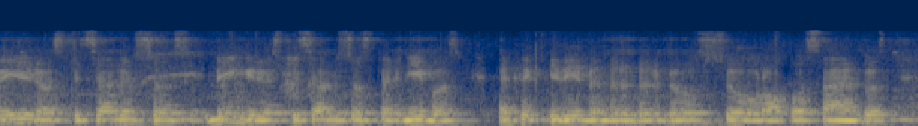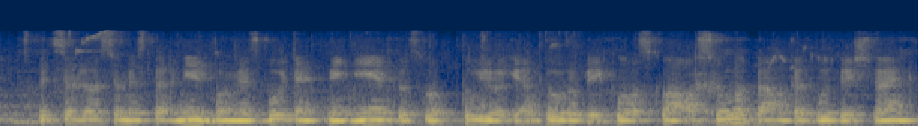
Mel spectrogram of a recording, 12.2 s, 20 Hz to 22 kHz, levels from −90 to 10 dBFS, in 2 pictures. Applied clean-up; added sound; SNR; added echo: neural separator model SepFormer DNS4.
